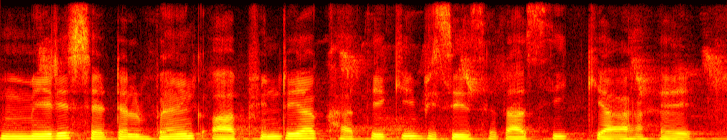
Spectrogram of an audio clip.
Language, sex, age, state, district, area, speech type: Hindi, male, 18-30, Uttar Pradesh, Jaunpur, rural, read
